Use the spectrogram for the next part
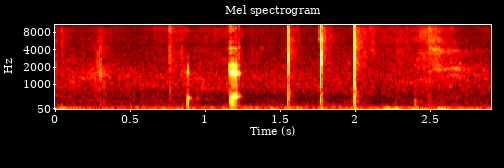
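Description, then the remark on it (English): A handful of sharp, hollow knocks on the wood of a tree, four or five raps in an uneven rhythm, fairly loud over a low rumbling outdoor background. “Let me go ahead and knock on some wood.”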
